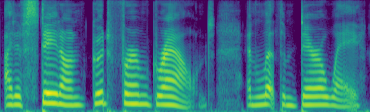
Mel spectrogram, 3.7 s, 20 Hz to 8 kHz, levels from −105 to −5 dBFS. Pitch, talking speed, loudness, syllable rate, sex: 220 Hz, 195 wpm, -18 LUFS, 4.1 syllables/s, female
